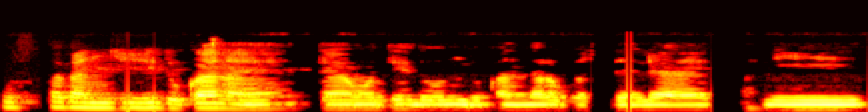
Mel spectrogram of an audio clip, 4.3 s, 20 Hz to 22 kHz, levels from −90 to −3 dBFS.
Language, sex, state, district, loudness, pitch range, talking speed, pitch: Marathi, male, Maharashtra, Nagpur, -19 LUFS, 115-130 Hz, 150 wpm, 115 Hz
